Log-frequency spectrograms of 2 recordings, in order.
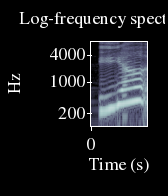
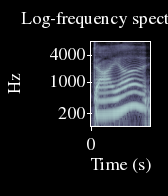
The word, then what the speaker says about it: Dia: Anyway, we're back with Butterfly Soup, where we learned that it's pronounced Dia instead of Daya, and Men is leaving.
